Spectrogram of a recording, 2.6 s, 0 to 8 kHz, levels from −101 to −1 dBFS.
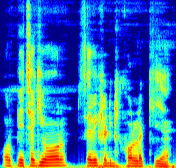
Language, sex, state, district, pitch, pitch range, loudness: Hindi, male, Uttar Pradesh, Saharanpur, 130 Hz, 115-140 Hz, -15 LUFS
